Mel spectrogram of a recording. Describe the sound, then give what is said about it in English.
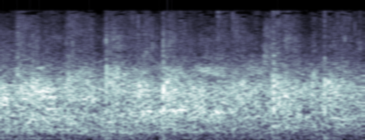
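A round of applause: dense, even clapping held at a low, steady level from start to finish. “Everyone give him a round of applause.”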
